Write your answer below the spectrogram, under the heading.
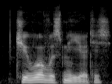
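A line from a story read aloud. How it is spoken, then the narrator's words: Plain. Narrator (Russian): спросила Паула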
